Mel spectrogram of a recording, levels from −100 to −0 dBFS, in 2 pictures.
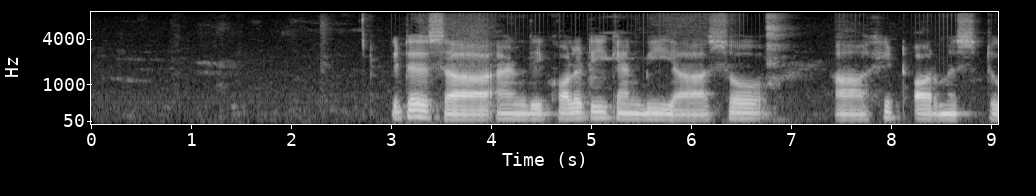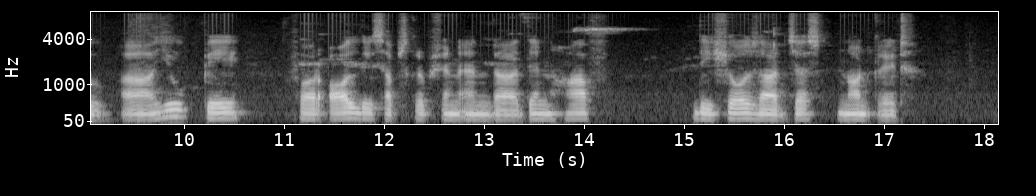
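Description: Speech runs throughout with a steady 25 Hz buzz riding under it. This is a resampler restarted on every block. Each 40 ms block was converted alone, so every block edge carries a small error. The sound fits a 24 kHz to 16 kHz conversion.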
